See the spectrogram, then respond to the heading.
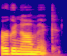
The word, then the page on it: ergonomic: American English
